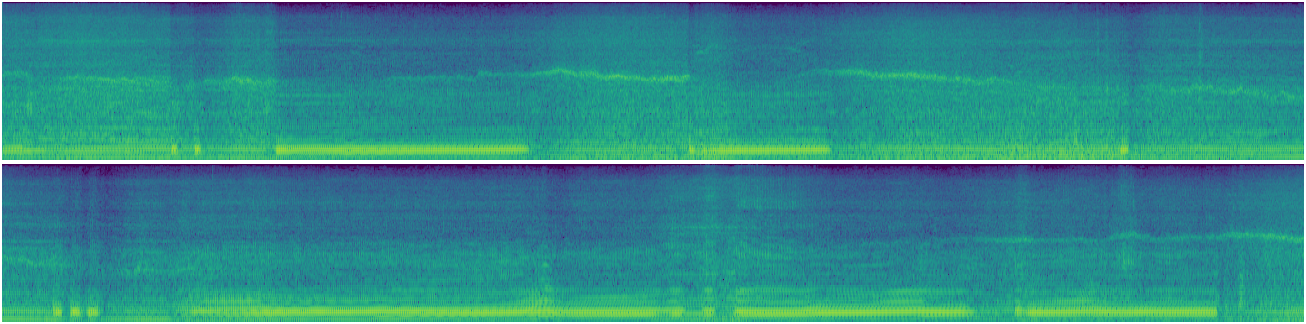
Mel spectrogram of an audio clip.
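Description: Motorcycle engine heard from the rider's seat as the bike is ridden along a street. The engine note climbs and falls several times, with brief dips in loudness between pulls.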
